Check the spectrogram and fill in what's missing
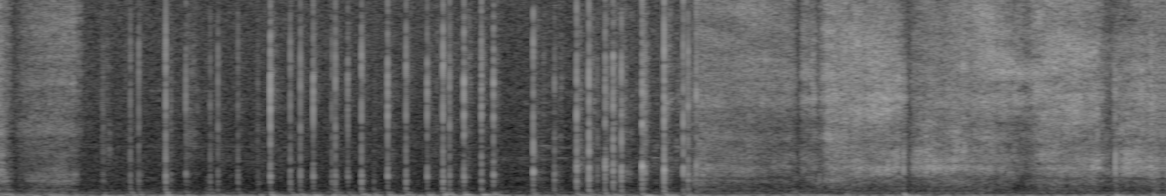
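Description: Long nails and fingertips tap quickly across the printed paper sticker pages of an open sticker book resting on a table, producing a run of short, crisp clicks. After about five seconds the tapping gives way to a steadier, brighter scratching across the paper. A low, constant hum sits underneath throughout.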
